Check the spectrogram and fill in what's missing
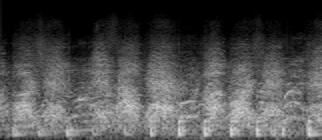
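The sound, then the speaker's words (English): A loud crowd of protesters chanting in unison outside the Supreme Court building in Washington, D.C., after the leaked draft opinion to overturn Roe v. Wade, their voices rising in steady, rhythmic bursts about twice a second, with a continuous murmur of many people underneath. “And as news spread, a crowd formed outside of the Supreme Court building here in D.C.”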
